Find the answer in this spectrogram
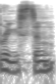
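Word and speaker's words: Breaston: another strange way it's spelled breston but we pronounce it breson okay and that's exactly halfway between Derby and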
